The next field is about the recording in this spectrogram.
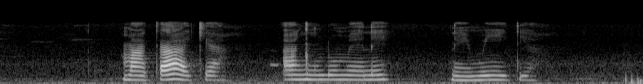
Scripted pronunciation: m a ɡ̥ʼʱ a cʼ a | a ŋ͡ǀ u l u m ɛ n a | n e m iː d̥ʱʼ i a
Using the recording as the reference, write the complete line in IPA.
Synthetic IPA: m a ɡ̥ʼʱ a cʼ a | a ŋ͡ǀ u l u m ɛ n ɛ | n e m iː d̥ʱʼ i a

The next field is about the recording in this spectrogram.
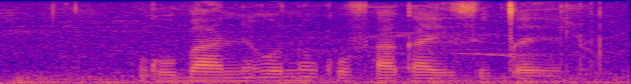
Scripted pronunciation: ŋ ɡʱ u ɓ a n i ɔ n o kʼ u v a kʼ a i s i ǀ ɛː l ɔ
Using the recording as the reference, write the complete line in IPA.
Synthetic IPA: ŋ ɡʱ u ɓ a n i ɔ n o kʼ u f a kʼ a i s i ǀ ɛː l ɔ

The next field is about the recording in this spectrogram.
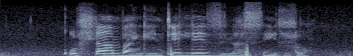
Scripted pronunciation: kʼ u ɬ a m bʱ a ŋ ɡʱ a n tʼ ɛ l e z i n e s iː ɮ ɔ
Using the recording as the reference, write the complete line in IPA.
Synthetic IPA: kʼ u ɬ a m bʱ a ŋ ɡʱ ɛ n tʼ ɛ l e z i n a s iː ɮ ɔ

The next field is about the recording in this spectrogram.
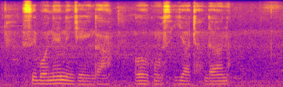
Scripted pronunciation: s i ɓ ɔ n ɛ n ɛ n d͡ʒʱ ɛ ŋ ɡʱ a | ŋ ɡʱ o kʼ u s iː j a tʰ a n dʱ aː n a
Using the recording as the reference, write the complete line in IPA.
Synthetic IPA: s i ɓ ɔ n ɛ n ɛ n d͡ʒʱ ɛ ŋ ɡʱ a | ŋ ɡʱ o kʼ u s i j a tʰ a n dʱ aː n a

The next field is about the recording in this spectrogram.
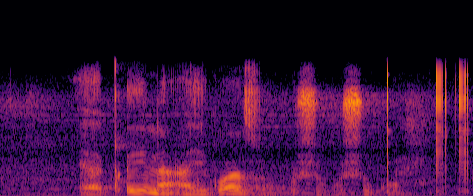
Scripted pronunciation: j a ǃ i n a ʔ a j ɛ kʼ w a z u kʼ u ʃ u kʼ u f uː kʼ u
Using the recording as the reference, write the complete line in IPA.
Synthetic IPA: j a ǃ i n a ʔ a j i kʼ w a z u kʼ u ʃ u kʼ u ʃ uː kʼ u

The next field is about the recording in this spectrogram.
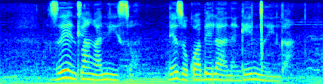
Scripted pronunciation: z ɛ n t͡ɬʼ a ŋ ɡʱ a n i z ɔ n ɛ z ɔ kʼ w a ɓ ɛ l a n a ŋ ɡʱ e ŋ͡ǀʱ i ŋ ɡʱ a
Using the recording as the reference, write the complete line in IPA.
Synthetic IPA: z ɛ n t͡ɬʼ a ŋ ɡʱ a n i s ɔ n ɛ z ɔ kʼ w a ɓ ɛ l a n a ŋ ɡʱ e ŋ͡ǀʱ iː ŋ ɡʱ a

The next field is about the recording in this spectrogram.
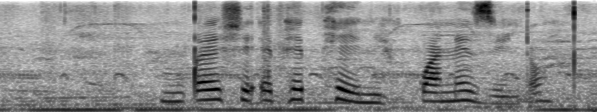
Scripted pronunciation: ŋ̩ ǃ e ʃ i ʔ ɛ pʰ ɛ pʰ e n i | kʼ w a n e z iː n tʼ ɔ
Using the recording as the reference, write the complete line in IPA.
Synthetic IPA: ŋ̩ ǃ e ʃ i ʔ ɛ pʰ ɛ pʰ e n i | kʼ w a n e z iː n tʼ ɔ

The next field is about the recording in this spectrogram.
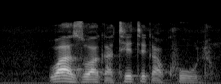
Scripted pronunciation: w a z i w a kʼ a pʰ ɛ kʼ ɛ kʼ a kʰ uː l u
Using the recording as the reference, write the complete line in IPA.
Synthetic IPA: w a z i w a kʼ a tʰ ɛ tʼ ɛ kʼ a kʰ uː l u

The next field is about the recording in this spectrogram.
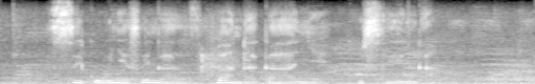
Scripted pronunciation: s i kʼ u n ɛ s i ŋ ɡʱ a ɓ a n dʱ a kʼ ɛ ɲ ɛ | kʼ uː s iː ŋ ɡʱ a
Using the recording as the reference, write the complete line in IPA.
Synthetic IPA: s i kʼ u ɲ ɛ s i ŋ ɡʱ a ɓ a n dʱ a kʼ a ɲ ɛ | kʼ u s iː ŋ ɡʱ a

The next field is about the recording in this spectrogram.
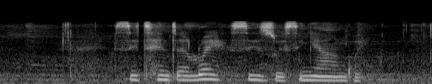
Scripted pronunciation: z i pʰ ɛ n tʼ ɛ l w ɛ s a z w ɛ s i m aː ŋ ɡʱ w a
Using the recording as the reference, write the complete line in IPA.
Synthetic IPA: s i tʰ ɛ n tʼ ɛ l w ɛ s i z w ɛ s i ɲ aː ŋ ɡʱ w ɛ

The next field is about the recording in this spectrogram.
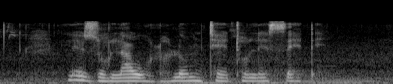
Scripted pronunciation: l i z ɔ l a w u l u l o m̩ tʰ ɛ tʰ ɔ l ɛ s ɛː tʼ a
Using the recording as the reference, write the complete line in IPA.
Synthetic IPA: l ɛ z ɔ l a w u l ɔ l o m̩ tʰ ɛ tʰ ɔ l ɛ s ɛː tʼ ɛ

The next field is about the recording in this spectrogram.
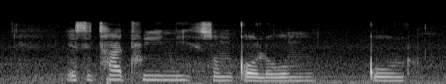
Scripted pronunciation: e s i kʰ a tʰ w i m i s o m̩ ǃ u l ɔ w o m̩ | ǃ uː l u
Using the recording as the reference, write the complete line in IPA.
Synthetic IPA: e s i tʰ a tʰ w i n i s o m̩ ǃ ɔ l ɔ w o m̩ | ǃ uː l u

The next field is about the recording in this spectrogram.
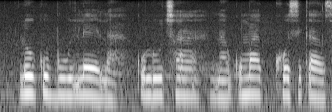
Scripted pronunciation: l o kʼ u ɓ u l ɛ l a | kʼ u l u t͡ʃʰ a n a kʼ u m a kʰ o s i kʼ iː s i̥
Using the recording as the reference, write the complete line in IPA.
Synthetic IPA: l o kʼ u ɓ u l ɛ l a | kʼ u l u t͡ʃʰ a n a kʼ u m a kʰ o s i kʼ aː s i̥

